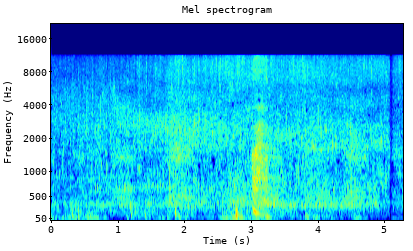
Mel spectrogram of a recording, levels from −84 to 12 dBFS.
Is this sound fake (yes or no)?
no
